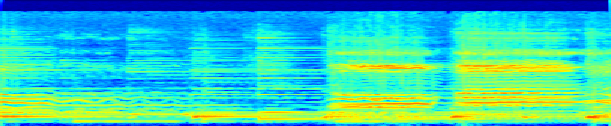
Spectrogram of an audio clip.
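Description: A Tongan kalapu string-band song: voices singing with vibrato over acoustic guitar accompaniment and a bass line.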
